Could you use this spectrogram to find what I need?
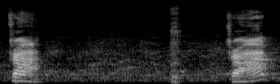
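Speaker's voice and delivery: high, loud mocking call of Trot; heckling fan calls. Fan in the stands calling to the player, high and loud. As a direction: bellow Trot across the outfield like a pest.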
